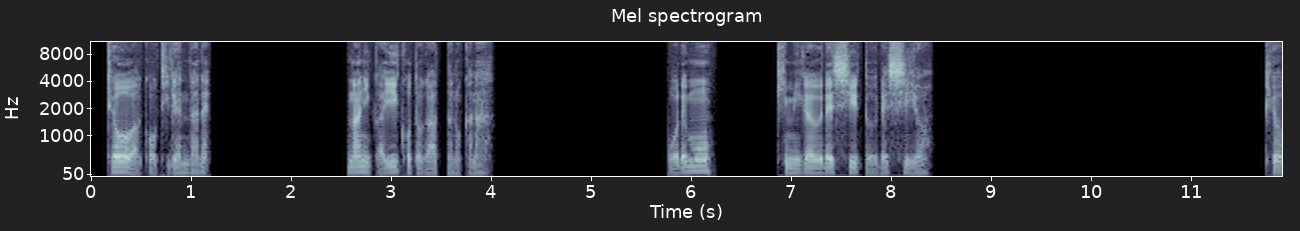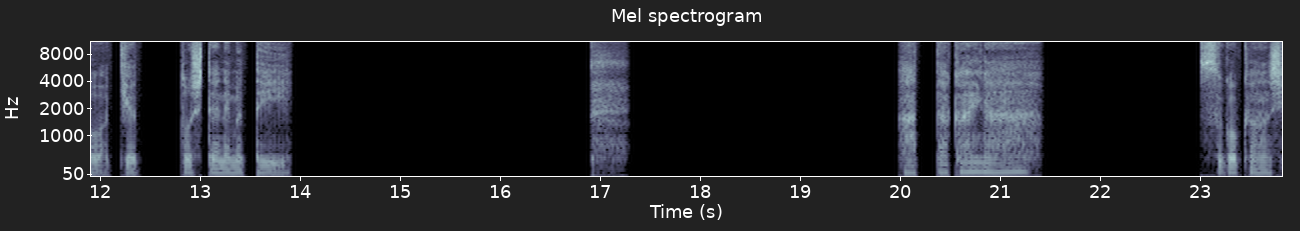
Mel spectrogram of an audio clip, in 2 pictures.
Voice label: 安眠ボイス

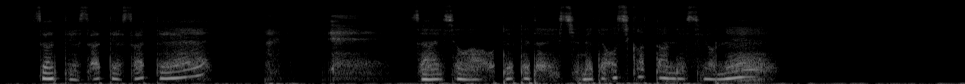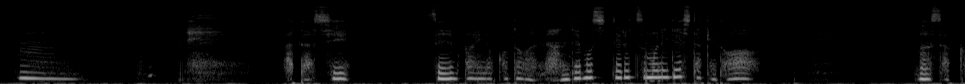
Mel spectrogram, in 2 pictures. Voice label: 耳舐めローション手コキ, ASMR

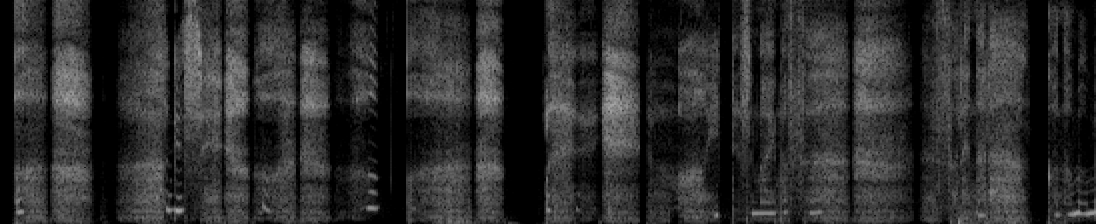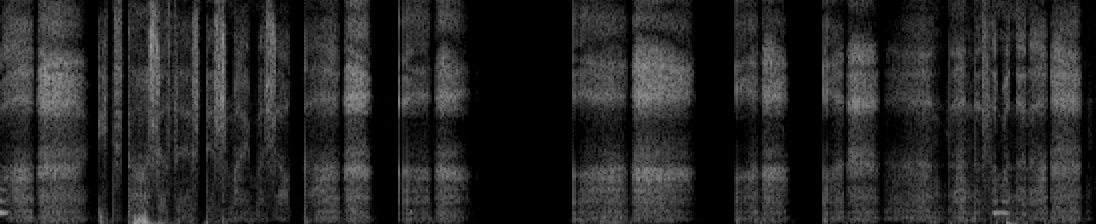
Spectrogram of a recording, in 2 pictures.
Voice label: 夜伽（バイノーラルマイク収録 効果音なし）

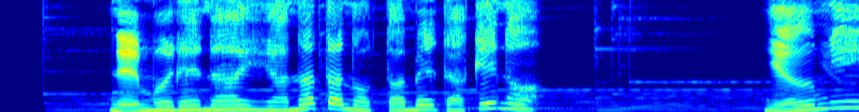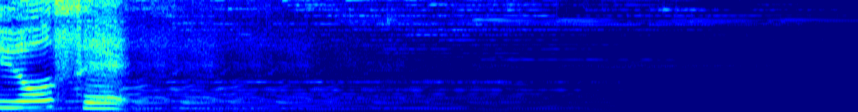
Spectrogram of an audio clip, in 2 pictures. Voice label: タイトルコール

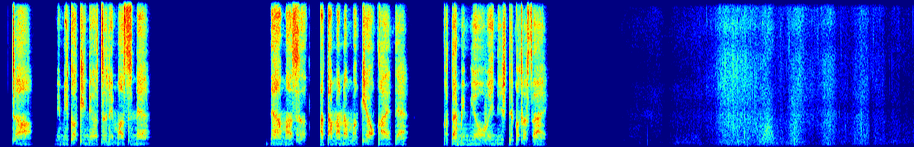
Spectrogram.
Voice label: 耳かき（梵天つき両耳）, ASMR

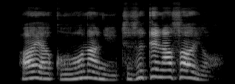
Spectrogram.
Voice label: 女の子台詞, ASMR

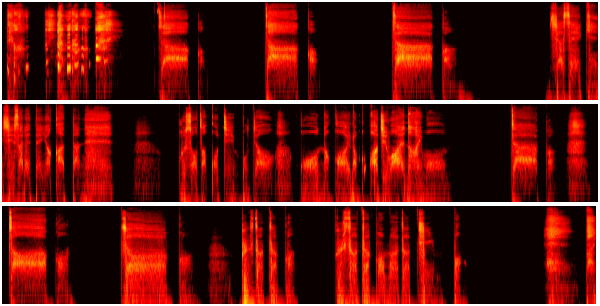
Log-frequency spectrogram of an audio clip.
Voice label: 囁き

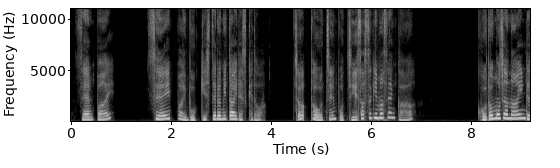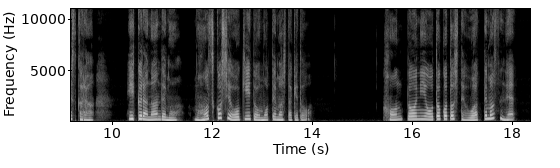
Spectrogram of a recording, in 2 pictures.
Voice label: 調教中音声, ASMR

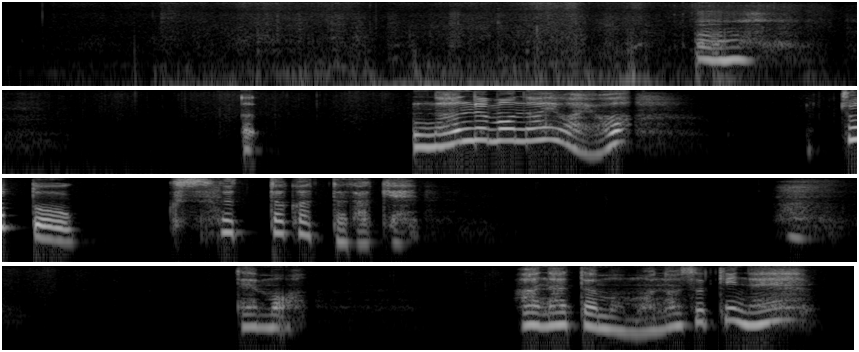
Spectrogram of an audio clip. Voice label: 朗読, ASMR; ご褒美の朗読～宮沢賢治『やまなし』～

